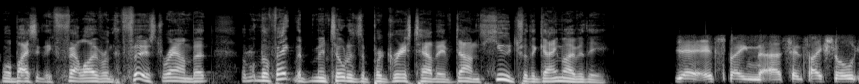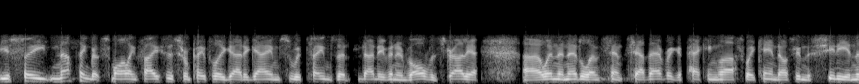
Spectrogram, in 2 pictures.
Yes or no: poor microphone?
no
